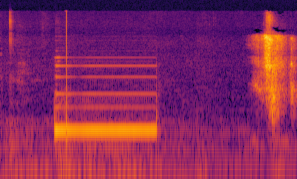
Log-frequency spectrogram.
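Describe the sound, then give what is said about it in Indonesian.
An outgoing phone call's ringing tone sounds once, a steady electronic beep about a second long, followed by a short burst of rustling noise over a low background hum. “Ini dia narasumbernya, coba kita telepon ya.”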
